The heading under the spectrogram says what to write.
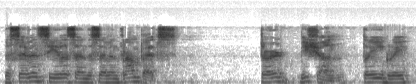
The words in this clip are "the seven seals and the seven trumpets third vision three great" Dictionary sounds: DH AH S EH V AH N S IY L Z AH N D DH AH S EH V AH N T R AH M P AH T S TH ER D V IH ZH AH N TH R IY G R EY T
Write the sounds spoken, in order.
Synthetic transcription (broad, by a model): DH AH S EH V AH N S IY L S AH N D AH S EH V AH N T R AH M P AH T S T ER D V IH SH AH N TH R IY G R EY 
